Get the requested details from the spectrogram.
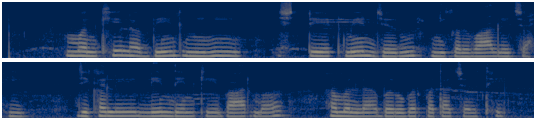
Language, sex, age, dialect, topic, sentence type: Chhattisgarhi, female, 18-24, Western/Budati/Khatahi, banking, statement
